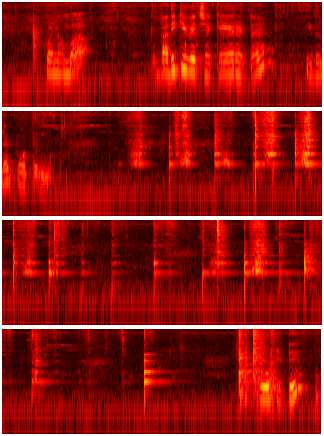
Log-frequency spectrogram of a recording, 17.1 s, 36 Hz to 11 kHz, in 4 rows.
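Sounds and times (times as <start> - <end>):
metal spoon knocking on pot: 6.5 - 15.2, 15.9 - 16.6.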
